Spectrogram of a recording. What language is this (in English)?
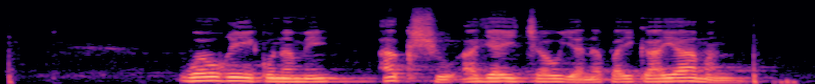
Sihuas Ancash Quechua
